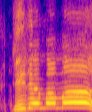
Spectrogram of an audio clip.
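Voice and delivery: very loud, high, piercing shout. Offering to yell it on the show for Emma: yelled DJ Mama. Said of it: "do you want me to yell it on on on the on the show".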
